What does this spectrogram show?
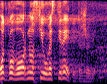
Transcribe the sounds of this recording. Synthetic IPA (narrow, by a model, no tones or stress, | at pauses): od̪ɡoʋoːɾnost̪iuʋest̪iɾeːd̪ud̪r̩ʒa̰ʋḭ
